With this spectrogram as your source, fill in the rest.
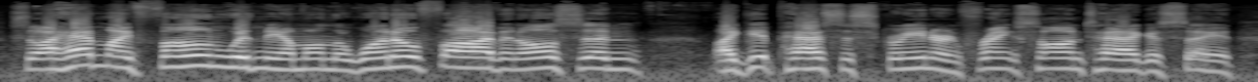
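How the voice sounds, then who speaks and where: High-voiced man preaching conversationally. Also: brisk, clean tone, dry recording. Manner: informal, animated storytelling with acted-out quotes. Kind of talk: conversational sermon with personal stories and scripture teaching.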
